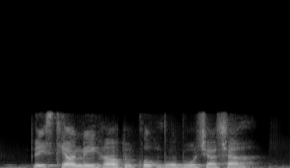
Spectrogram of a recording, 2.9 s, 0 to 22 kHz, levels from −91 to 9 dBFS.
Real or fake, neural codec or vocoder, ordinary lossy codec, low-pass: fake; codec, 16 kHz, 1 kbps, X-Codec, HuBERT features, trained on general audio; none; 7.2 kHz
